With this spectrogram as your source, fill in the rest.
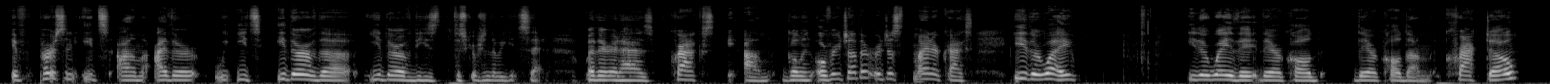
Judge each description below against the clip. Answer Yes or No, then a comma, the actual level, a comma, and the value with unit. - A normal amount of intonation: Yes, average, 3.1 semitones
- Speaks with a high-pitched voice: Yes, high, 200 Hz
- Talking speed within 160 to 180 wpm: Yes, average, 175 wpm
